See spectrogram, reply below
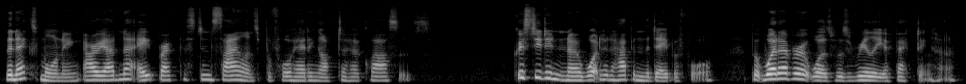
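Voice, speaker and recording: A woman narrates an audio drama, reading scripted story passages in a medium-pitched voice with a darkish tone.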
